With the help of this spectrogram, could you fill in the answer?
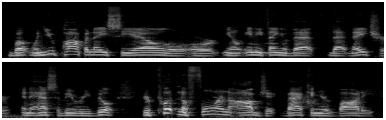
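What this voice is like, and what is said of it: Rural country accent. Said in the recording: “You can tell by the accent... anyone listen to your accent, like, he might not be a doctor, but he could fix my truck”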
